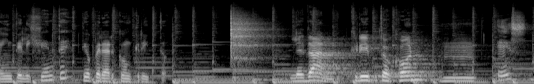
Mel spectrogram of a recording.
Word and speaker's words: Ledn: Ledn, cripto con... Es Ledn.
